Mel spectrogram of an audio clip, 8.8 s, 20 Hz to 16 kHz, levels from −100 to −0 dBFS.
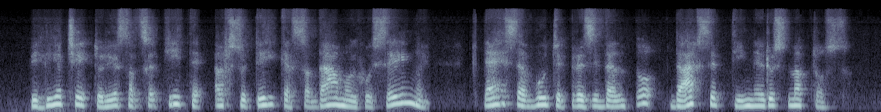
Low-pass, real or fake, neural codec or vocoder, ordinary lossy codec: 10.8 kHz; fake; codec, 16 kHz in and 24 kHz out, 0.6 kbps, FocalCodec, streaming, 4096 codes; Opus, 16 kbps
